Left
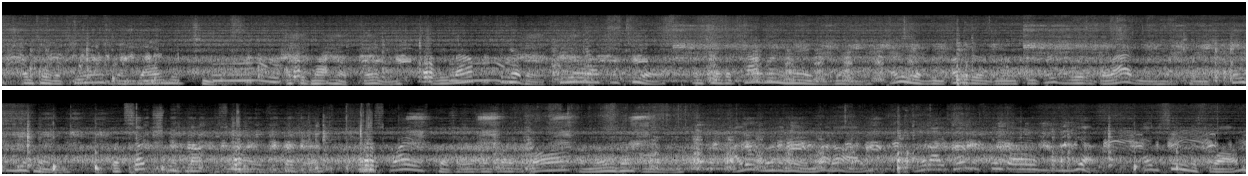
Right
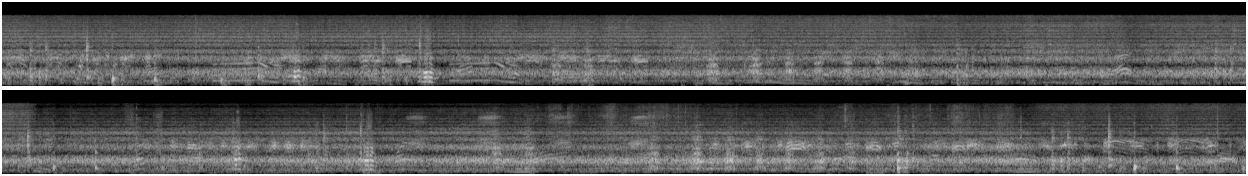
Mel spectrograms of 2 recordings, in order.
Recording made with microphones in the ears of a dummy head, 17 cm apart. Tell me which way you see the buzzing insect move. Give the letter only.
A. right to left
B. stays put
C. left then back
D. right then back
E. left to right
C.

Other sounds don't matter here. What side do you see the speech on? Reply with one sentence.
In this clip you hear the speech on the left.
